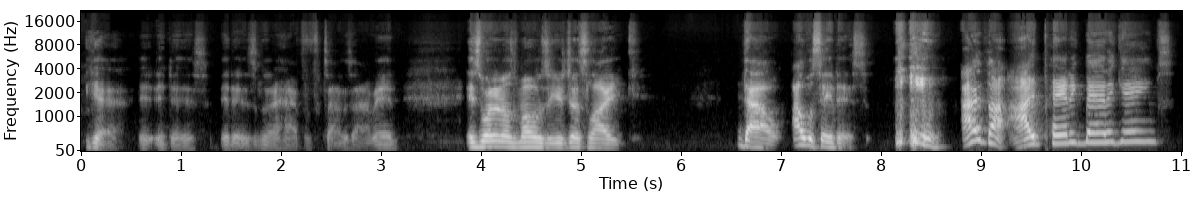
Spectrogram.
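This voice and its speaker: A man hosting a sports podcast, recapping a match in casual, slangy, animated storytelling. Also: medium pitch, a little slow. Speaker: podcast host.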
